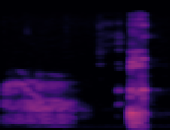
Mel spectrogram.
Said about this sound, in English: That was a throat burp followed by an expulsion.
